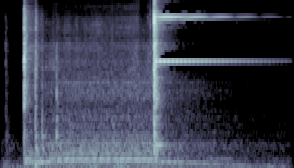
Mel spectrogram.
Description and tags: short sound, microwave finished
